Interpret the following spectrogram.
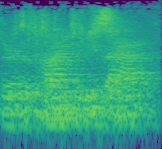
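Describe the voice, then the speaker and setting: A church congregation reading aloud together in a steady, chant-like unison, with heavy cathedral echo. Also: medium pitch, a little slow. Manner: many voices reciting together in a steady chant-like rhythm. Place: large church sanctuary. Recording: distant crowd in an echoey church hall.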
